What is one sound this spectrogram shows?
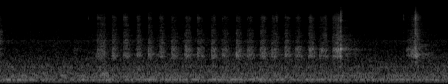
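A small block rubs back and forth on sandpaper in quick rasping strokes.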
